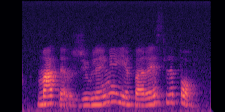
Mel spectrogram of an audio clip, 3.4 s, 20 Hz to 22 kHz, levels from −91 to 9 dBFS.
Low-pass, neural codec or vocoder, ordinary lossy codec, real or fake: none; none; none; real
